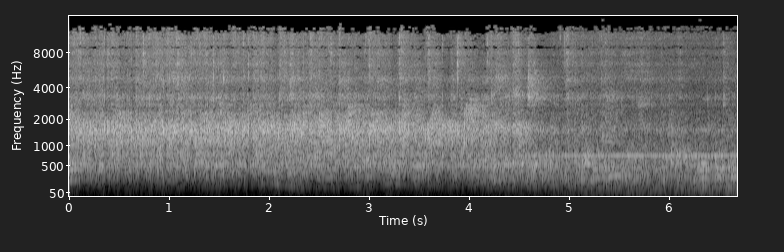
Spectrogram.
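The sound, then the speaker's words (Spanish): Sustained clapping from a crowd applauding the winner of a contest at an event at the Benemérita Universidad Autónoma de Puebla, a dense patter of many hands filling the whole stretch at steady loudness, with no voices standing out above it. “Pedimos de nueva cuenta un aplauso para la ganadora del concurso”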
